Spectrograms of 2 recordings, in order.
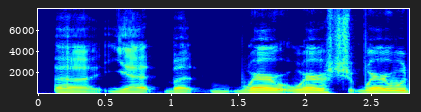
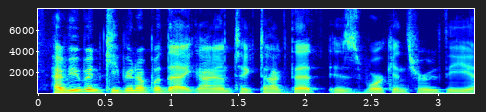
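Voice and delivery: ordinary delivery

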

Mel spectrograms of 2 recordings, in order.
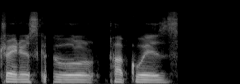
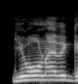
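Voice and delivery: a much higher, louder hammed-up Australian accent; louder Australian accent retry; 10 semitones higher, 7 dB louder, faster than usual. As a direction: shout it like a rowdy Aussie. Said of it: "Let me see".

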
